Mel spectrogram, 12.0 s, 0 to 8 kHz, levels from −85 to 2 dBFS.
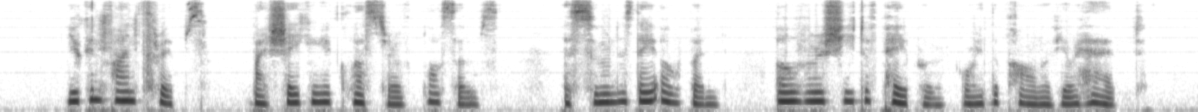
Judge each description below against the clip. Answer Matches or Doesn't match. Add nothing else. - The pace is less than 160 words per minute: Matches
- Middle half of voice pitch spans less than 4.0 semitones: Doesn't match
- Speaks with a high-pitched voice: Doesn't match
